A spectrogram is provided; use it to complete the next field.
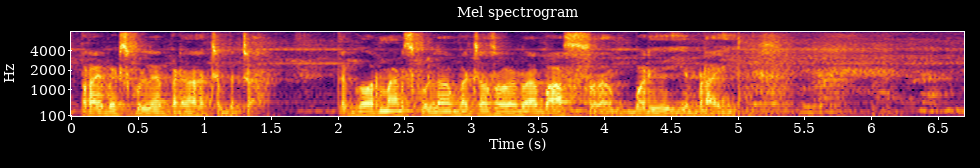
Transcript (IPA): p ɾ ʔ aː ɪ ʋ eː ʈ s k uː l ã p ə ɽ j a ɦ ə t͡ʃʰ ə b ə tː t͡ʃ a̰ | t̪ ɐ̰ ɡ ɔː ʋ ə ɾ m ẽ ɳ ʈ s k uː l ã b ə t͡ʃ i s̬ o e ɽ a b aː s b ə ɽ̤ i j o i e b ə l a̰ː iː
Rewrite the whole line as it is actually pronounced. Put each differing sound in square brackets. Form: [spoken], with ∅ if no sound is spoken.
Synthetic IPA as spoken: p ɾ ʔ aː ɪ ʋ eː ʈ s k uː l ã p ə ɽ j a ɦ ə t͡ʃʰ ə b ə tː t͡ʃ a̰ | t̪ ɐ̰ ɡ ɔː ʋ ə ɾ m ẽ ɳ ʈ s k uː l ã b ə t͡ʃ [a] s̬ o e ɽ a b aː s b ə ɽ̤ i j o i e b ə [ɽ] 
